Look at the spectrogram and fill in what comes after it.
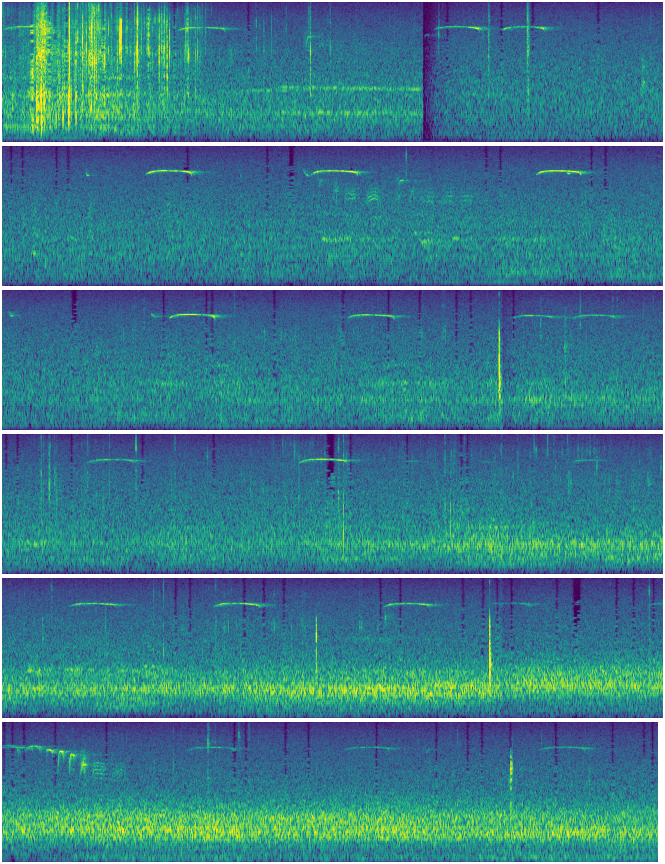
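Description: Faint outdoor quiet in woodland with a small bird repeating short, very high, thin chirps about once a second, and once a longer falling note near the end. Underneath, a faint steady rush grows slightly louder over the second half, with a couple of single clicks.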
